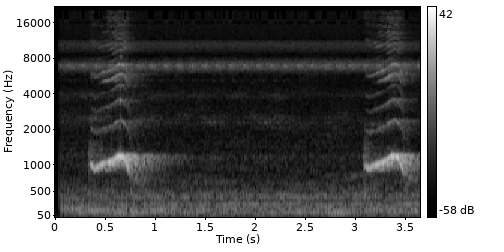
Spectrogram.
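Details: Tuwu bird, a Malaysian scops owl, calling from up high: two soft hooting whistles nearly three seconds apart, each gently rising then cut off, over faint low rumble.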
